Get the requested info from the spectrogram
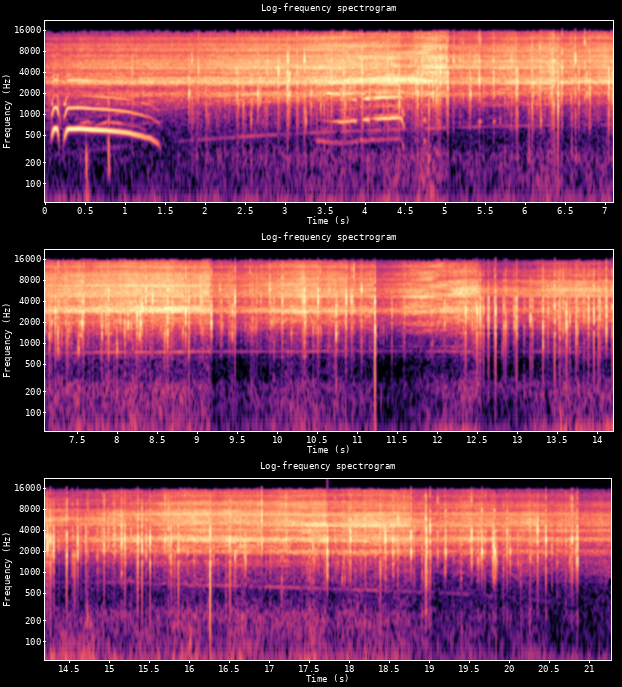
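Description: Zip-line trolley pulleys running along the steel cable: a faint whine that slowly rises in pitch as the rider gathers speed, then falls toward the end. It runs under a loud, steady rush of wind and rain on the camera, with many sharp crackling clicks of raindrops hitting it.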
